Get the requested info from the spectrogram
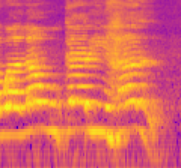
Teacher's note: Kata walau karihal, wawunya walau, huruf wawunya dibaca fathah 1 harokat, kemudian lamnya dibaca tipis fathah 1 harokat, dan huruf wawu yang kedua dibaca sukun dengan posisi bibir kita agak tertutup dan dengan gerakan yang agak cepat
